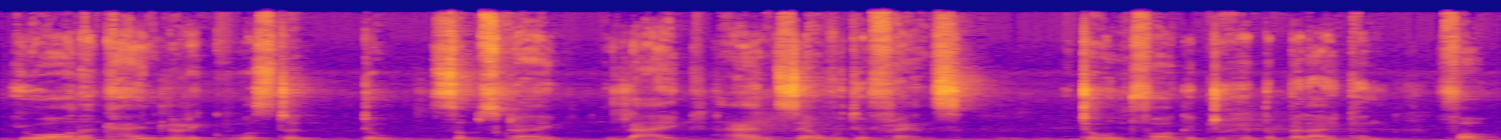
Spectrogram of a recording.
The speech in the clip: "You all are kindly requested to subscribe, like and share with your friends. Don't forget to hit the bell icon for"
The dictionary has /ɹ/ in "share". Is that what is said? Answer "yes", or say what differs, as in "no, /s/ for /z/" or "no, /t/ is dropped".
no, /l/ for /ɹ/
